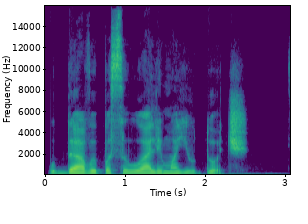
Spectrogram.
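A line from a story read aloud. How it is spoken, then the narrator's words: Quiet question. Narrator (Russian): тихо спросил Манан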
